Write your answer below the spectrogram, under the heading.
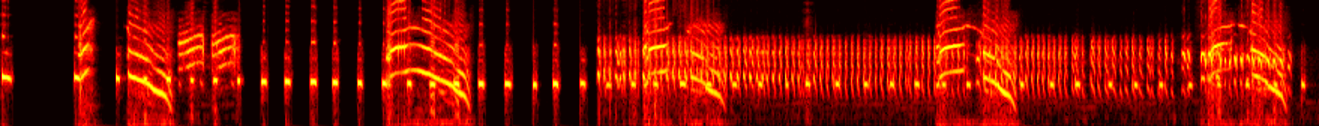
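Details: Lure recording mixing red and white tikusan crakes: evenly spaced short pips and arched squeals, then a long rough churring trill with loud falling squeals laid over it.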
